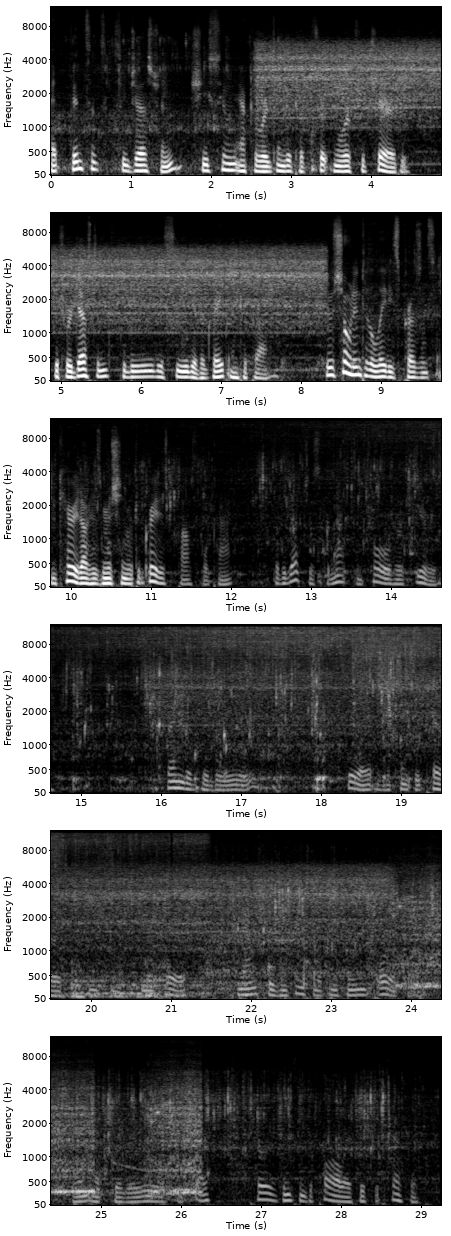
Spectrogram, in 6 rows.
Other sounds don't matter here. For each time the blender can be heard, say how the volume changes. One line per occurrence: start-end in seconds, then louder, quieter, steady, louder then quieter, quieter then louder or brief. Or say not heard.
2.5-8.4 steady
15.8-26.3 louder.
